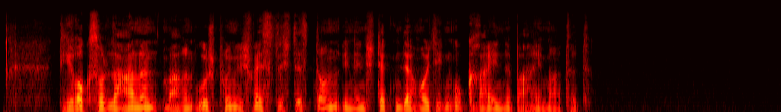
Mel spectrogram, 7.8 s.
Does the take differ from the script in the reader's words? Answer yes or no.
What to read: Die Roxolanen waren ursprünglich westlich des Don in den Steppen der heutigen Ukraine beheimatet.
no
